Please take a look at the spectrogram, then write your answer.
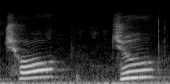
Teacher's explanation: So that K became a yumuşak G because of this suffix that starts with a vowel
